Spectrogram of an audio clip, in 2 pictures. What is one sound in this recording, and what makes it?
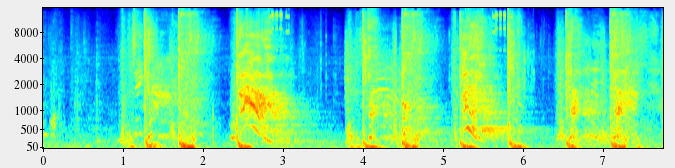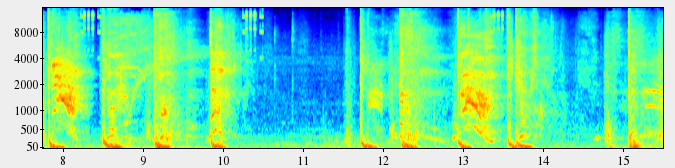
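Creatures shriek and snarl as they are struck.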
